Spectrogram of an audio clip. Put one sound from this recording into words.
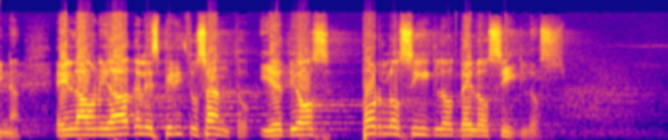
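A man speaks calmly into a microphone in an echoing room.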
